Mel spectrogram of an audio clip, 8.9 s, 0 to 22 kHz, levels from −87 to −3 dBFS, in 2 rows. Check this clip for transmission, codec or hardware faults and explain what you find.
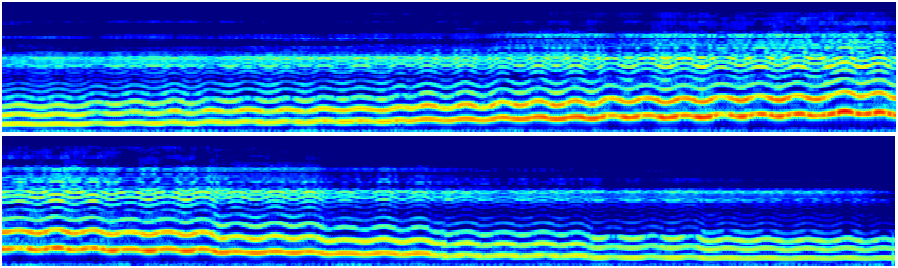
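The music has one codec fault, repeated three times: damaged data in a compressed stream. It occurs at 2.00 to 2.03 s, 4.09 to 4.14 s and 6.64 to 6.69 s. Each event is short, about 30 to 50 ms. At those points part of the compressed music stream is wrong. The decoder misreads the affected frames, loses sync and hunts for the next valid frame header. Each break is heard as a brief chirp or blip cutting into the music.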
